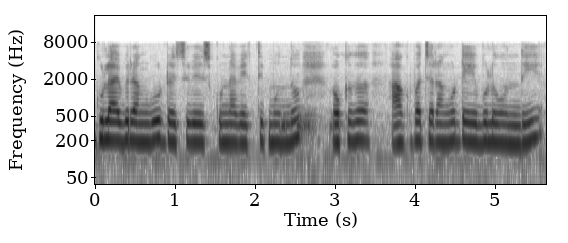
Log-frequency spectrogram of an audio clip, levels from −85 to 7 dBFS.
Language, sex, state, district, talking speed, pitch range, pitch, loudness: Telugu, female, Telangana, Mahabubabad, 115 wpm, 190-200 Hz, 195 Hz, -17 LUFS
